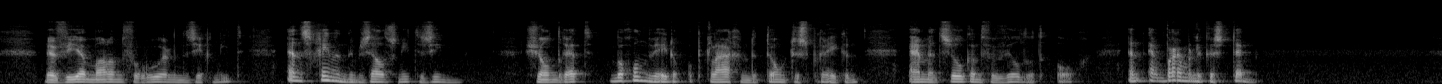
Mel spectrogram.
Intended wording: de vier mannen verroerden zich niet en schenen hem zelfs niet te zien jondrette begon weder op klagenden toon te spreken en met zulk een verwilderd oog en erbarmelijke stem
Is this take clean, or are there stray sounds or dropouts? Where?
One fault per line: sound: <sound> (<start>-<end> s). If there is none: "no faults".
no faults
